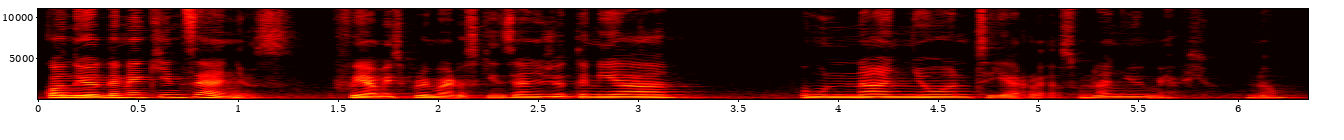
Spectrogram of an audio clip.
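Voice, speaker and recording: A woman with a Mexican Spanish accent talks as an interview guest, and her voice has a gravelly, creaky edge at mid pitch. She speaks expressively, with plenty of fillers and tag questions. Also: steady tone, brisk, darkish tone. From Monterrey, Mexico. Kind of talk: conversational interview storytelling.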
